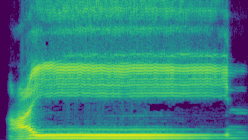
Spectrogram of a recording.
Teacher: আইন হরফকে হালকের মধ্যখান থেকে চাপ দিয়ে উচ্চারণ করব কারণ আইনের মাখরাজ হালকের মধ্যখান থেকে হবে আমরা অনেকেই আইনের উচ্চারণ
